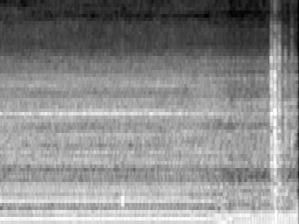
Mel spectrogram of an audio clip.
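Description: A motorcycle engine idles with a deep rumble.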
